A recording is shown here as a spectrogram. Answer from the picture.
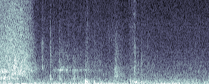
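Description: Quiet room with a steady low hum. A short hissy rustle comes right at the start, followed by a few faint soft ticks about a second in.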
